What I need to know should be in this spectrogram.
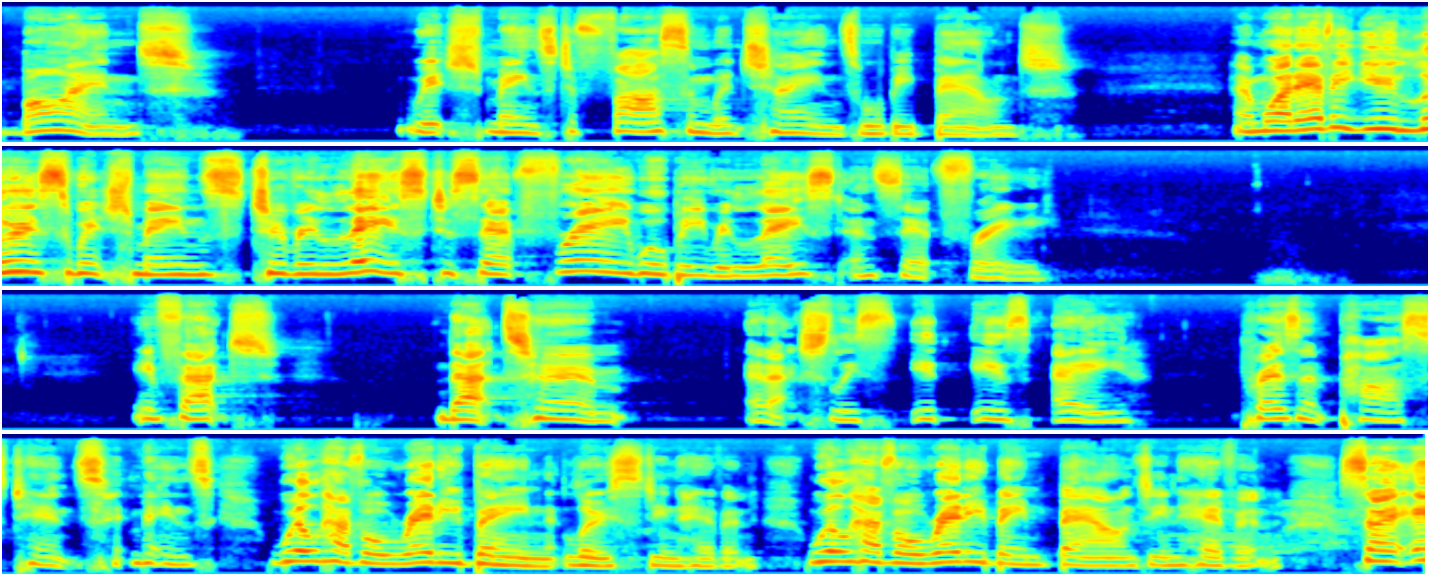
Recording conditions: large echoing room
